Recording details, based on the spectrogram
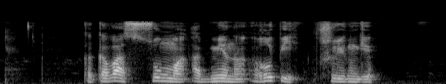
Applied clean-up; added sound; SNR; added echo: none; none; none; none.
